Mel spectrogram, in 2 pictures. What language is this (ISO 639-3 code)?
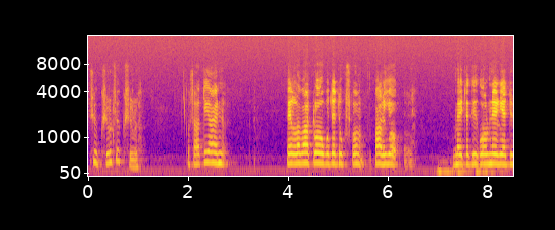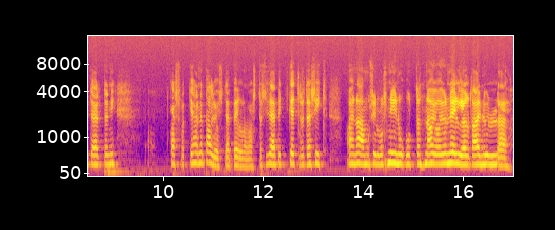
fin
